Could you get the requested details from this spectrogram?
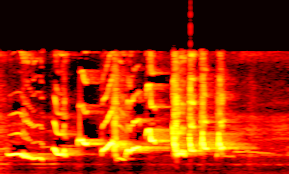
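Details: Kacer, or Oriental magpie-robin, in loud gacor ngotot song, bongkar isian: a clear falling whistle, then rising and twisting whistled notes that quicken into a rapid run of sharp chips before fading.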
